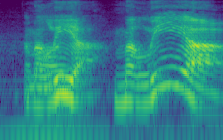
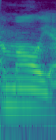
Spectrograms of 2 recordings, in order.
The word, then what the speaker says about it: Amalia: Malia. Okay. And you were saying... Amalia. Amalia. Like Princess Amidala, but you remove the D.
